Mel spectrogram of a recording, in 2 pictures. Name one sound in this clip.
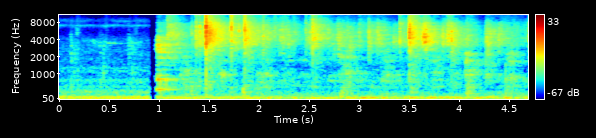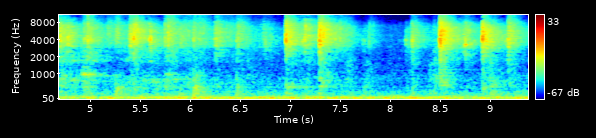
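A dog's claws click on a wooden floor.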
